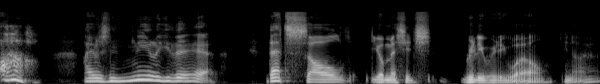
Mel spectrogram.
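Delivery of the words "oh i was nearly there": exasperated, let-down, pitched up and slow. Showing how to get frustration across in a message, frustrated. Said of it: "if it's frustration, you go".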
